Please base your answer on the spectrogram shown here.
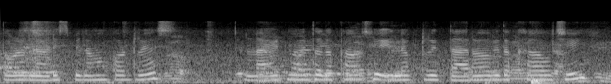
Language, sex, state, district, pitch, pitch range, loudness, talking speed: Odia, female, Odisha, Khordha, 205 Hz, 190-220 Hz, -17 LUFS, 120 wpm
